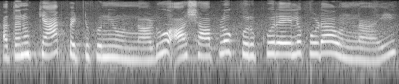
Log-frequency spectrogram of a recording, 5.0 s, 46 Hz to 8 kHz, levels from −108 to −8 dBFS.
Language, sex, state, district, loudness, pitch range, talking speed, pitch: Telugu, female, Andhra Pradesh, Sri Satya Sai, -16 LUFS, 240-300 Hz, 130 wpm, 265 Hz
